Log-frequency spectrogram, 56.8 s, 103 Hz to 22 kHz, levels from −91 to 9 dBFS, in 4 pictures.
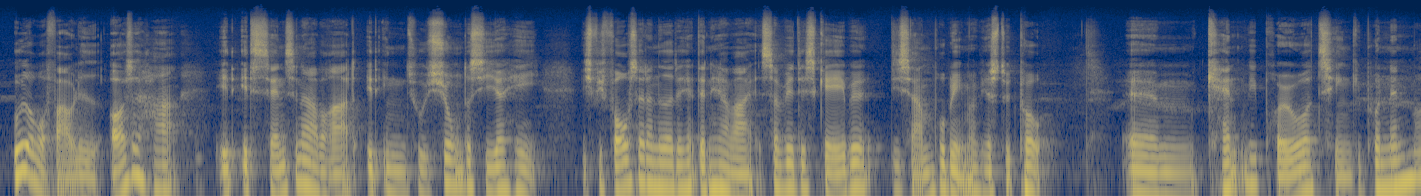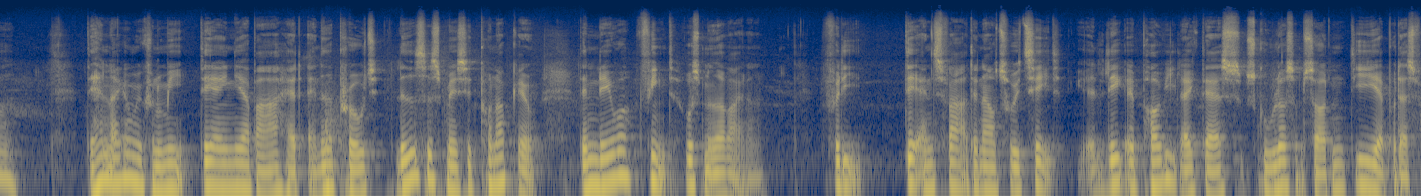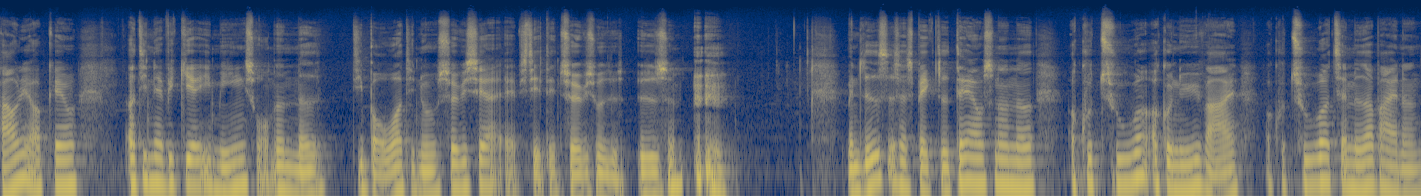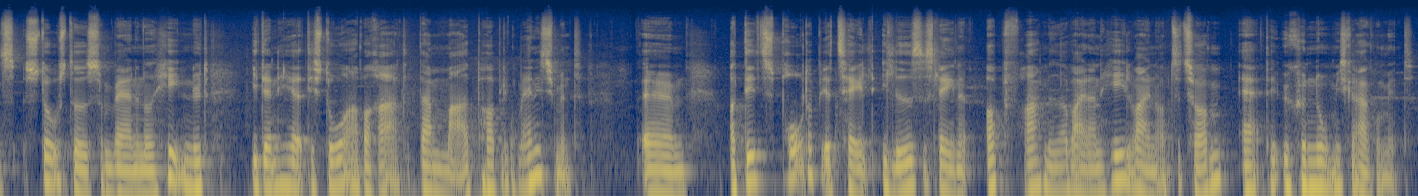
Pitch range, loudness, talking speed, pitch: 110-140 Hz, -18 LUFS, 165 wpm, 125 Hz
